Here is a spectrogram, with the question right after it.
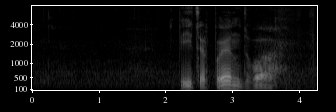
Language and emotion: Russian, sad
